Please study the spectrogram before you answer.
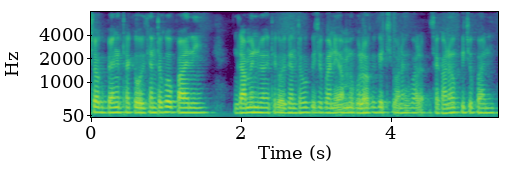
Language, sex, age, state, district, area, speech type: Bengali, male, 45-60, West Bengal, Purulia, rural, spontaneous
